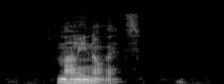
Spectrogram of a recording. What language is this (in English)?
Slovak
